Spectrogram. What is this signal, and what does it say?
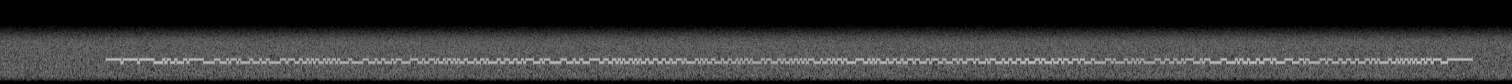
RTTY (45.45 baud, 170 Hz shift), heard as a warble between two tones, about 1110 Hz centre, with radio static. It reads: THE TURRET HOLDS EIGHT MISSILES READY FOR LAUNCH IN WATERTIGHT CONTAINERS.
